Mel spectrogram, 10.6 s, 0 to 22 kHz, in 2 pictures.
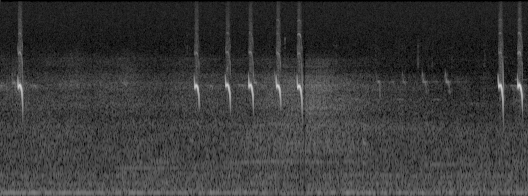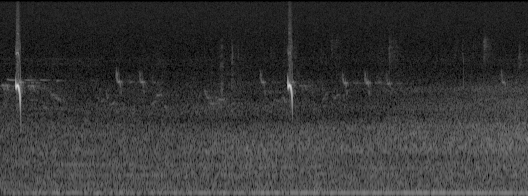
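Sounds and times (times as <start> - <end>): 
bird giving short sharp high chirps: 0.0 - 0.3, 1.8 - 3.1, 3.8 - 6.6
steady low hum: 0.0 - 10.5.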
